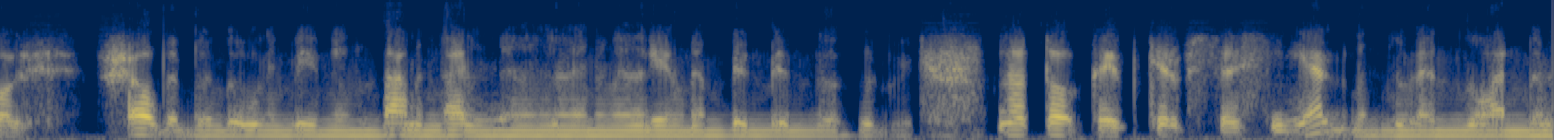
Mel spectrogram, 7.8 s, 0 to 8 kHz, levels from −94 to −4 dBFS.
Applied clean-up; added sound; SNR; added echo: neural diffusion model UNIVERSE++.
